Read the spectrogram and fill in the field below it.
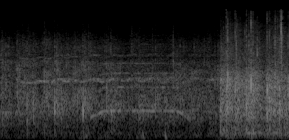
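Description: A church audience at The Rock applauds steadily for one of its pastors, a dense wash of many hands clapping with a few faint whoops, swelling louder toward the end.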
